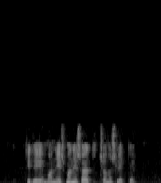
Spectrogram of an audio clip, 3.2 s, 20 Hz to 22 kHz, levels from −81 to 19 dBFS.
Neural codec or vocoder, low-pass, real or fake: none; 7.2 kHz; real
